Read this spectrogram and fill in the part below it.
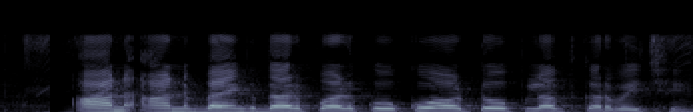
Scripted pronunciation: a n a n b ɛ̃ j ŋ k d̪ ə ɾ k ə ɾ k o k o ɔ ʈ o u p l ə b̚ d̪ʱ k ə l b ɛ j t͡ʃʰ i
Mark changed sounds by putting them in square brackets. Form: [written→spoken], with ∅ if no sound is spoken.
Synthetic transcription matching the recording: a n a n b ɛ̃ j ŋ k d̪ ə ɾ [k→p] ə ɾ k o k o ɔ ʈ o u p l ə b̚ d̪ʱ k ə [l→ɾ] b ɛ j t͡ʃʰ i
